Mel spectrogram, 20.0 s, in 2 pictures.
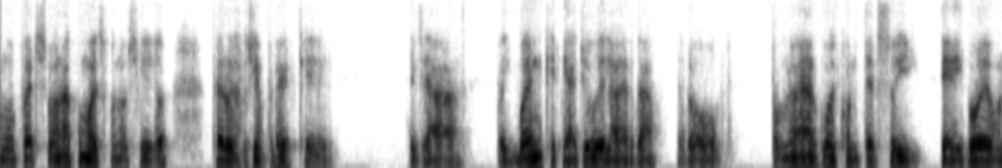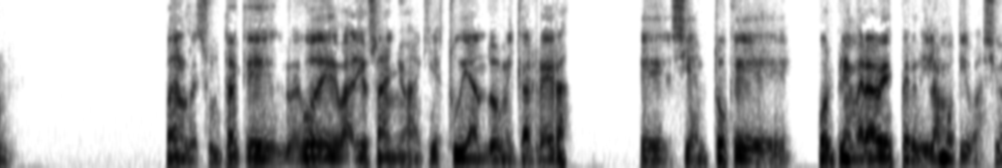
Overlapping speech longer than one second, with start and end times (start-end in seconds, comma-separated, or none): none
